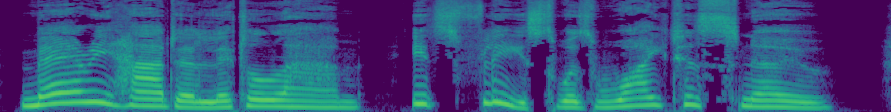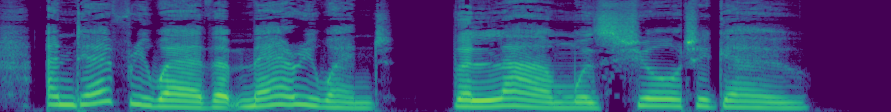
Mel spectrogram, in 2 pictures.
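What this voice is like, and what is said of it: British accent. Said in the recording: “For more British accent training”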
